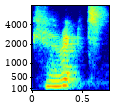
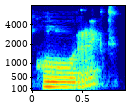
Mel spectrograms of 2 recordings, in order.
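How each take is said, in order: First: The first vowel is a weak schwa. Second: The first vowel is a full, clear vowel. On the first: The speaker calls it right. "Es esa otra vez ese schwa" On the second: The speaker calls it wrong. "no es correct"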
